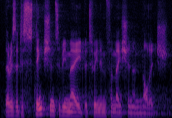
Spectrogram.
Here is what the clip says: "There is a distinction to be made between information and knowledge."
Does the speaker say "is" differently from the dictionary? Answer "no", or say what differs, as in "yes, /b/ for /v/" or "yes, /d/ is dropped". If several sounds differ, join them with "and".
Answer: no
